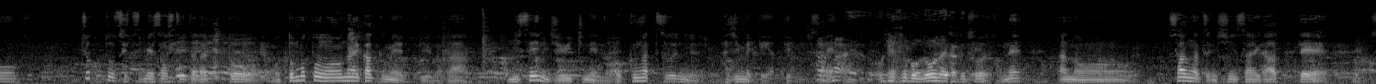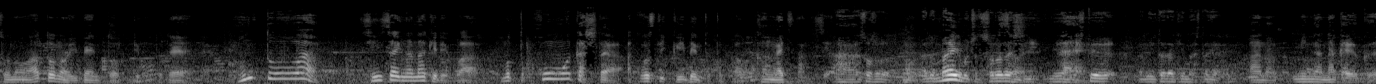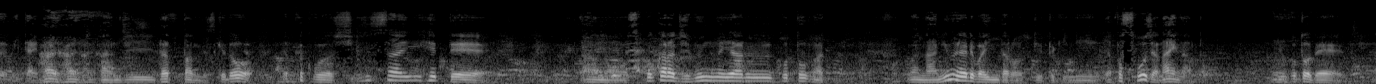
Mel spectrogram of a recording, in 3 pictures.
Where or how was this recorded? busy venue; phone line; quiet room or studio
busy venue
